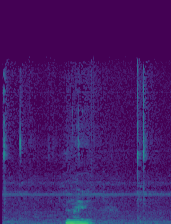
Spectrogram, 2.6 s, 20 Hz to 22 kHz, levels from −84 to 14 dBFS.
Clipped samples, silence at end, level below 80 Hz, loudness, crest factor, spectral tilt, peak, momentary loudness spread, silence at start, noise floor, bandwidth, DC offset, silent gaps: under 0.1%; 0.4 s; -60 dBFS; -25 LUFS; 16 dB; -6.5 dB/octave; -10 dBFS; 19 LU; 0.05 s; -51 dBFS; 16.5 kHz; under 0.1%; none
